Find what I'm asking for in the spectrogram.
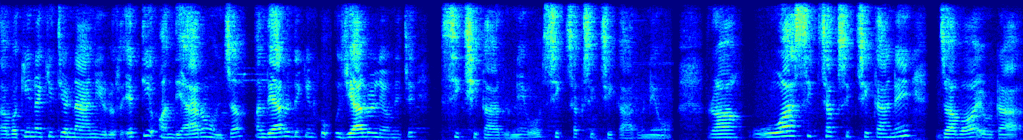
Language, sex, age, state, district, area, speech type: Nepali, female, 45-60, West Bengal, Darjeeling, rural, spontaneous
